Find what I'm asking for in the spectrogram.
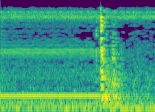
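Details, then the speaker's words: Hayward pool pump fails to start, giving only a faint steady electrical buzz with no motor spin-up; the cause is a failed start capacitor, which typically fails about once a year and is replaced after switching off the breaker. "tried to turn on the pump and it didn't come on all we heard was this sound you can hear a little buzzing"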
